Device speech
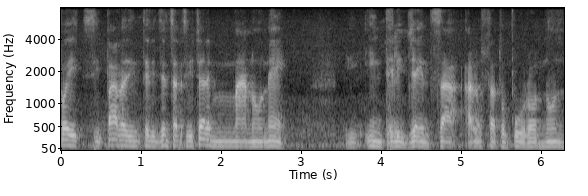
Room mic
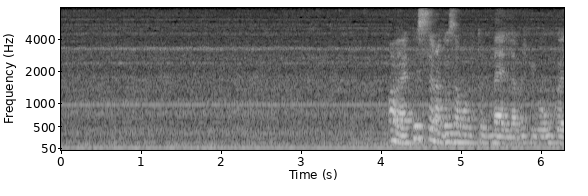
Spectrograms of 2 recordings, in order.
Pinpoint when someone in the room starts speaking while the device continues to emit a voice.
4.0 s

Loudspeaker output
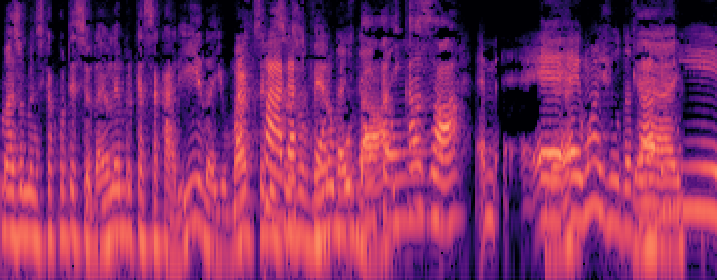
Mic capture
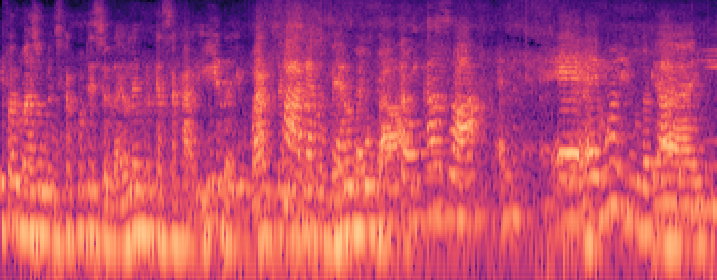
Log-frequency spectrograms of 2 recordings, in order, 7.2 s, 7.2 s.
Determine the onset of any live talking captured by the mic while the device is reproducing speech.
none

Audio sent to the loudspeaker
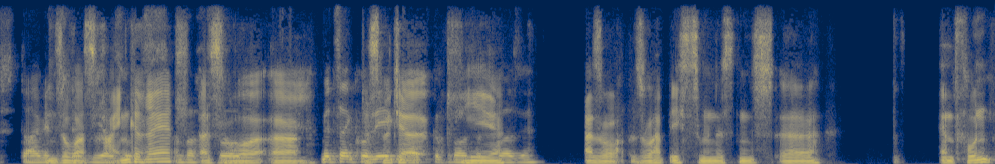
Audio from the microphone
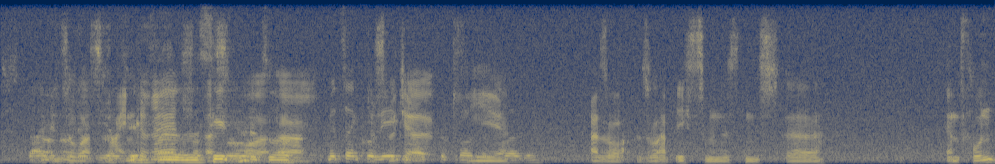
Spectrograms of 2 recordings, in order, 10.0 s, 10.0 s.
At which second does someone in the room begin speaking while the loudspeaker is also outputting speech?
0.3 s

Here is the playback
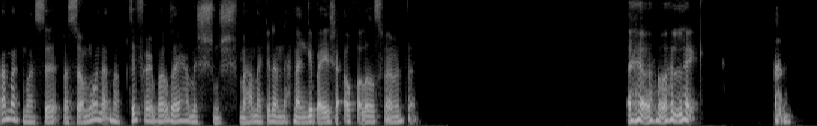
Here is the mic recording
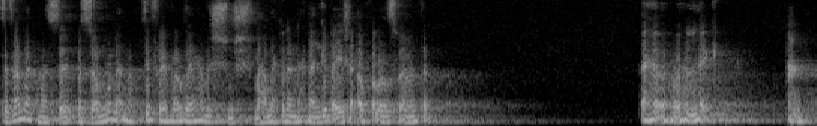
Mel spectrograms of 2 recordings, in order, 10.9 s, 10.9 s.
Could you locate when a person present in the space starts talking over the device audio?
none

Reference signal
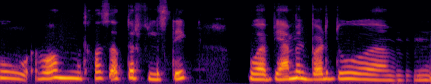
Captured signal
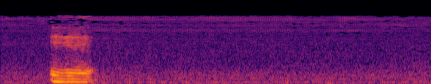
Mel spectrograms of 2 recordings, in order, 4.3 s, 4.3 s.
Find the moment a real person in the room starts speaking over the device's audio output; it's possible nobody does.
0.5 s

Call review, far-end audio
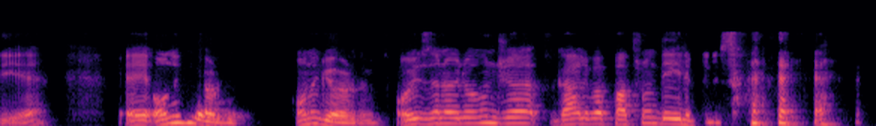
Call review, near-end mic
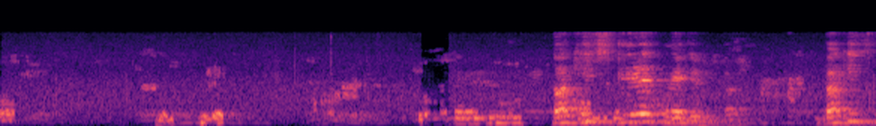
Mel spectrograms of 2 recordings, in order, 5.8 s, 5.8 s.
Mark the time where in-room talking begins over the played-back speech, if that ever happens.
3.7 s

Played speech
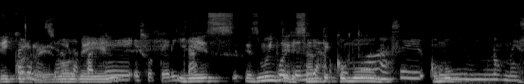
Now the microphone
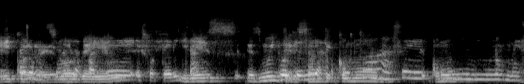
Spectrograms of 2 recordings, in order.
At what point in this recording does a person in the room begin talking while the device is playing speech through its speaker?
none

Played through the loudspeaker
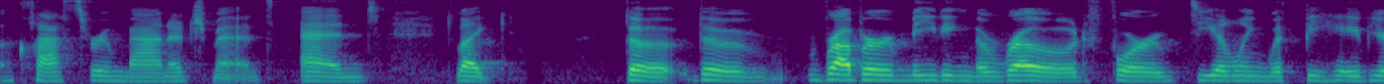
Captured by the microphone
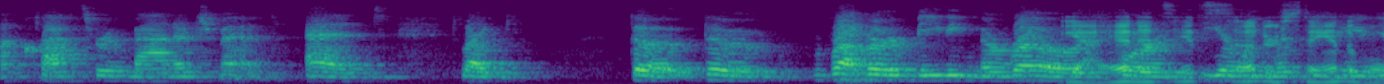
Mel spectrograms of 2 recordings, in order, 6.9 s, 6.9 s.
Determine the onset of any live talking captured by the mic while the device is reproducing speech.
5.3 s

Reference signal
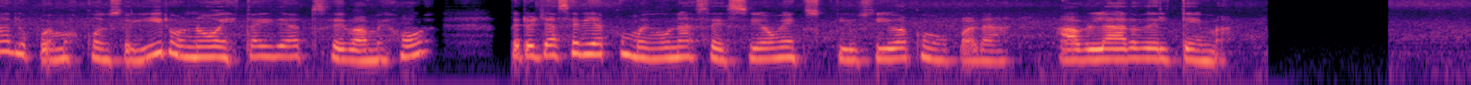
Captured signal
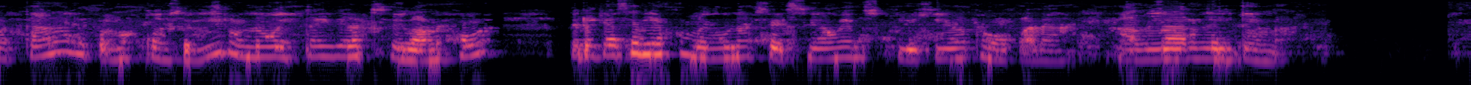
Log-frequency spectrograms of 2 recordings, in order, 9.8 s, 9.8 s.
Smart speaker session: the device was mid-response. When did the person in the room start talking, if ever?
none

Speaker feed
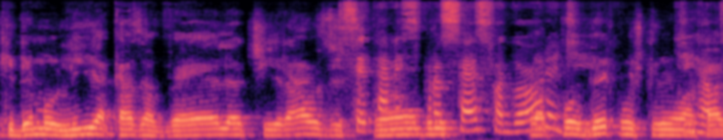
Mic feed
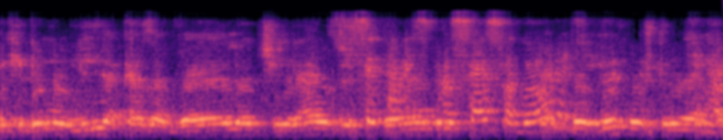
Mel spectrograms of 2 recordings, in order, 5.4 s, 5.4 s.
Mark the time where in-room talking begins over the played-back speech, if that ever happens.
none

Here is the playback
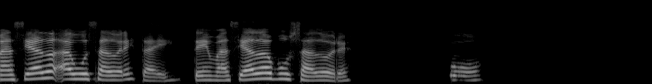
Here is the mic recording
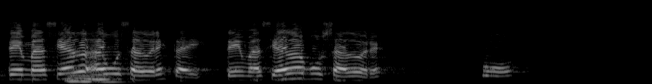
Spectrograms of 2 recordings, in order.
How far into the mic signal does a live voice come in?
0.7 s

